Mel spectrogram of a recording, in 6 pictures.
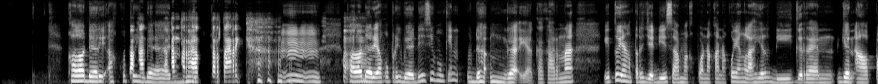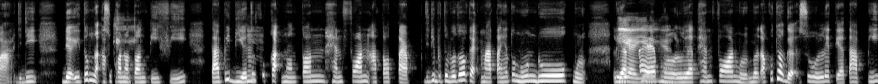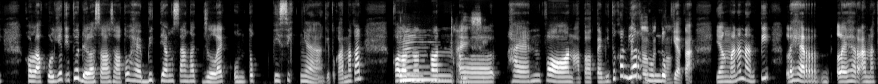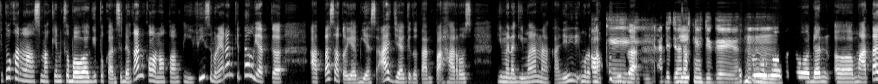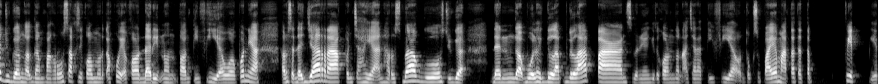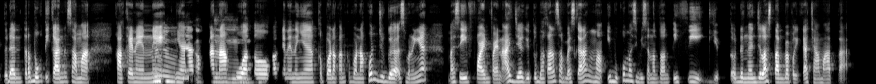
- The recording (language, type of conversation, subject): Indonesian, podcast, Menurut kamu, bagaimana pengaruh media sosial terhadap popularitas acara televisi?
- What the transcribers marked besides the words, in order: chuckle; in English: "gen alpha"; in English: "habit"; in English: "i see"; in English: "fit"; "keponakan-keponakan" said as "keponakan-keponakun"; in English: "fine-fine"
